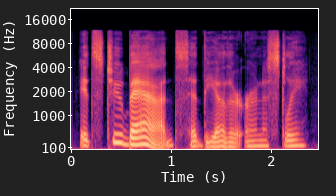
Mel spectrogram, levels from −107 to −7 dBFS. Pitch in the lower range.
No: medium, 155 Hz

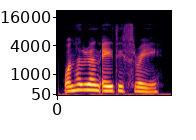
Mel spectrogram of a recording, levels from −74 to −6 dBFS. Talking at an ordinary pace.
Yes: average, 165 wpm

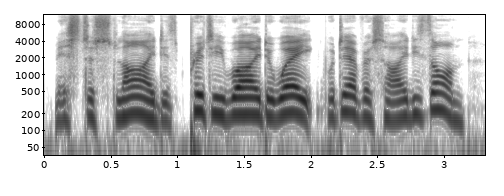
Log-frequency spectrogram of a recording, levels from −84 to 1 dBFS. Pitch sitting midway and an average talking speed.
Yes: medium, 180 Hz; average, 180 wpm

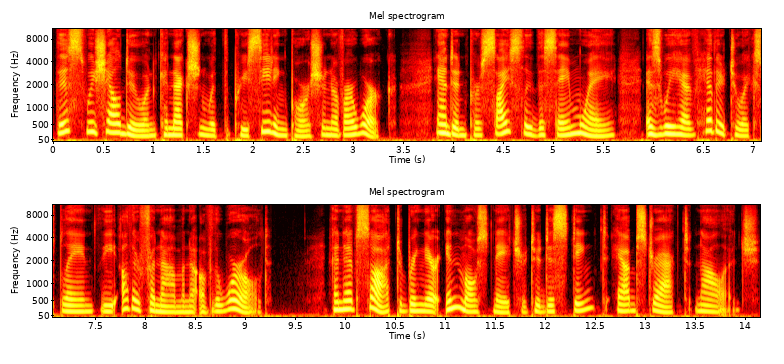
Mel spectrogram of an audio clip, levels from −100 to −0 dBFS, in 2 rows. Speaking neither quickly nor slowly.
Yes: average, 180 wpm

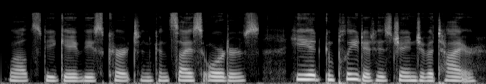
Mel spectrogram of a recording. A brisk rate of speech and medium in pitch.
No: average, 185 wpm; medium, 180 Hz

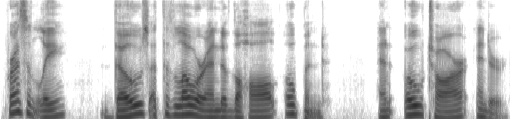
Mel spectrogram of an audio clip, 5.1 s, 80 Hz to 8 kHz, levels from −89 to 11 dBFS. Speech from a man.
Yes: male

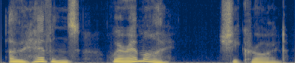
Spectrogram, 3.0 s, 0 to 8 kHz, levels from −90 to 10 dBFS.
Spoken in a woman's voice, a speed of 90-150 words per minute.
No: male; average, 140 wpm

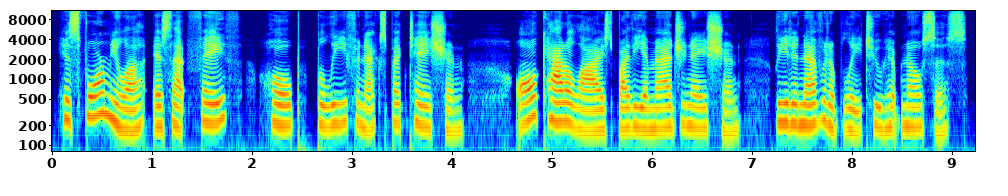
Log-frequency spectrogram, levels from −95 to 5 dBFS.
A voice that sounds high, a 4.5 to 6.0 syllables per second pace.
Yes: high, 200 Hz; 4.8 syllables/s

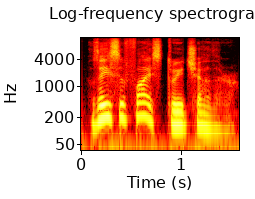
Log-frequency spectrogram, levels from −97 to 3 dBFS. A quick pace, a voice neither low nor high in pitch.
No: average, 190 wpm; medium, 145 Hz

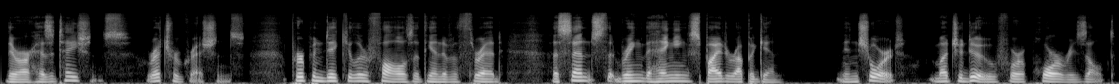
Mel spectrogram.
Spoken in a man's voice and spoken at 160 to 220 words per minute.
No: male; average, 150 wpm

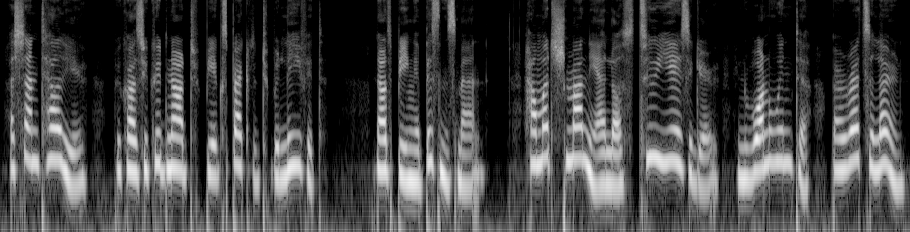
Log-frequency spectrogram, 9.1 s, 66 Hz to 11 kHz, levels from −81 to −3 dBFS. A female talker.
Yes: female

